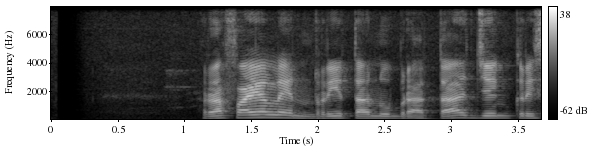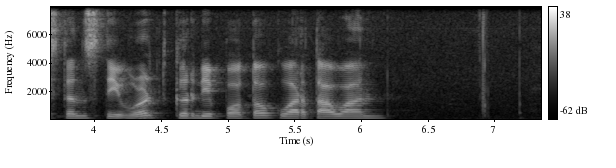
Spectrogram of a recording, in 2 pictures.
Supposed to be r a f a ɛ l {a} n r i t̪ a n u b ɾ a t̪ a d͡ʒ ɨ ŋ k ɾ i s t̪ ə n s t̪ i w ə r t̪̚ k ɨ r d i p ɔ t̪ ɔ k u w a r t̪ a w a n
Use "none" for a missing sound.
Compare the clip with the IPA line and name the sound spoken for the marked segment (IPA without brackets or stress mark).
ɛ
